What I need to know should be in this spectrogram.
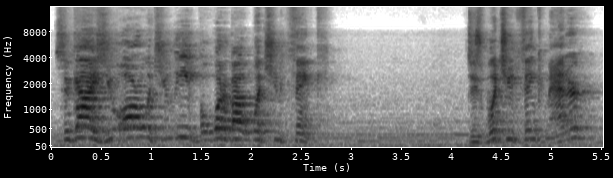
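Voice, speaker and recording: A young man giving a casual, rambling motivational talk to his viewers, cursing freely and animated. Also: high-pitched, normal speed. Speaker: motivational vlogger. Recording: echoey room, faint music.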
